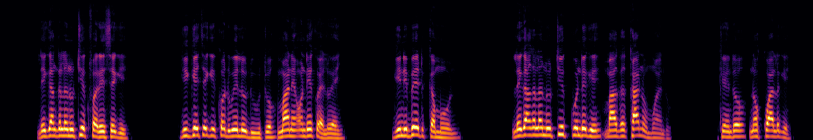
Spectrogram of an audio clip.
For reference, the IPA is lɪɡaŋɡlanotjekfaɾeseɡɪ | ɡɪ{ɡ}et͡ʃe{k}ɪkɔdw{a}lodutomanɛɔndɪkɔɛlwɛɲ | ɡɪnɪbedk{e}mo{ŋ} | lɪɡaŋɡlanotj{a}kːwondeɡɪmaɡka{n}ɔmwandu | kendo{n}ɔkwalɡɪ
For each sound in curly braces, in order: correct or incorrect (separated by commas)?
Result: correct, incorrect, incorrect, incorrect, incorrect, incorrect, correct, correct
